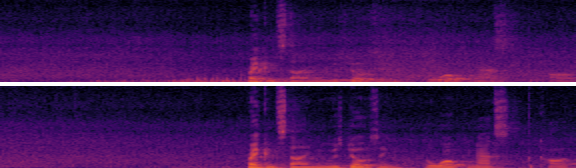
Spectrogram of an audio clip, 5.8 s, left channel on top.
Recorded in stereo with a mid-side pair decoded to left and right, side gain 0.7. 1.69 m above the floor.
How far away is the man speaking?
About 1.2 m.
